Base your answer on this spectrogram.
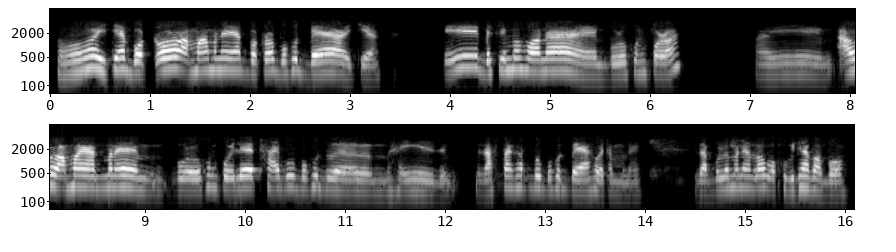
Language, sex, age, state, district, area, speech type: Assamese, female, 30-45, Assam, Nagaon, rural, conversation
